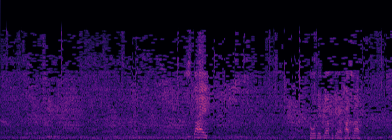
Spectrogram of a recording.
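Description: Hits crack in an arcade fighting game.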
